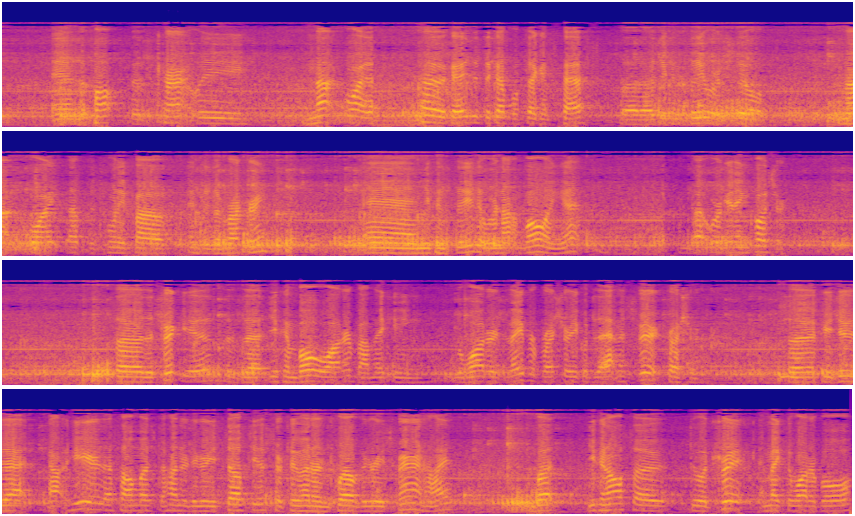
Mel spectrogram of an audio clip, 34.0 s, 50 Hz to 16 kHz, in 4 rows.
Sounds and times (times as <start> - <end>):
Speech: 0.5 - 2.5, 3.1 - 7.7, 8.4 - 11.3, 12.2 - 14.4, 15.4 - 16.4, 18.2 - 24.2, 24.8 - 30.1, 30.8 - 34.0.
